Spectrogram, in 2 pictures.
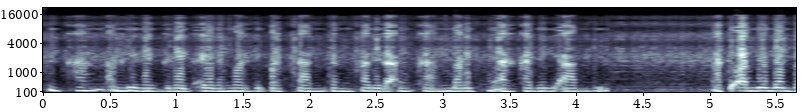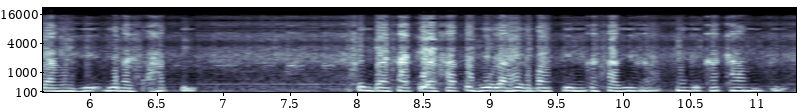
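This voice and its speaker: A male storyteller voicing a young wife who is tender, anxious and devoted, with a soft, pleading manner. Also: fairly high pitch, completely flat delivery, normal speed, creaky, voice pushed up. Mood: sorrowful pleading. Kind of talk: Sundanese storytelling. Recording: dull lo-fi sound with music behind.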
